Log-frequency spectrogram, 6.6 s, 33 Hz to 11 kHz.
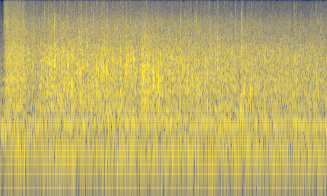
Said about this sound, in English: And that lovely fat there, cooking away those chips. Yep, cooking away. Fresh hand-cut chip, 100% potato.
